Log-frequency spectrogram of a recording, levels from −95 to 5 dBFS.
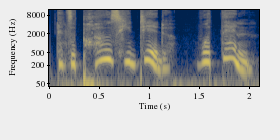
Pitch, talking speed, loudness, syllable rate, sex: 230 Hz, 170 wpm, -20 LUFS, 4.8 syllables/s, female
